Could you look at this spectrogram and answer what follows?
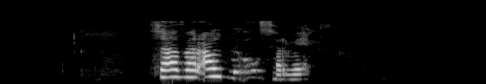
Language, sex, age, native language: Icelandic, female, 9, Icelandic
